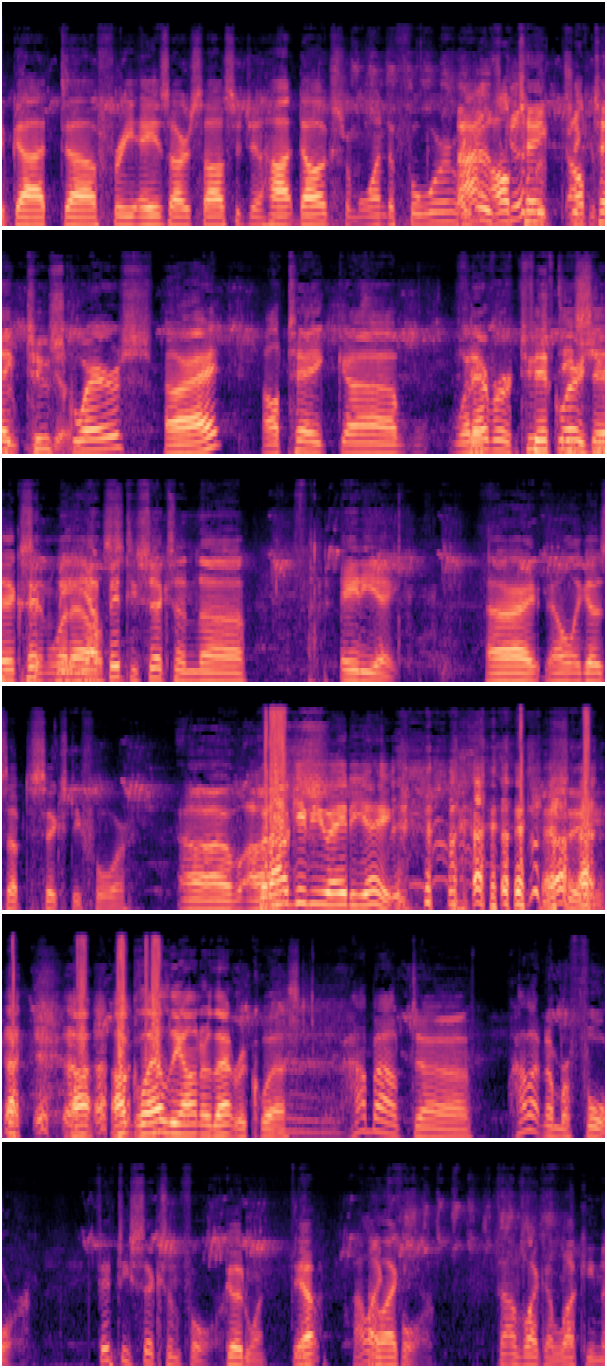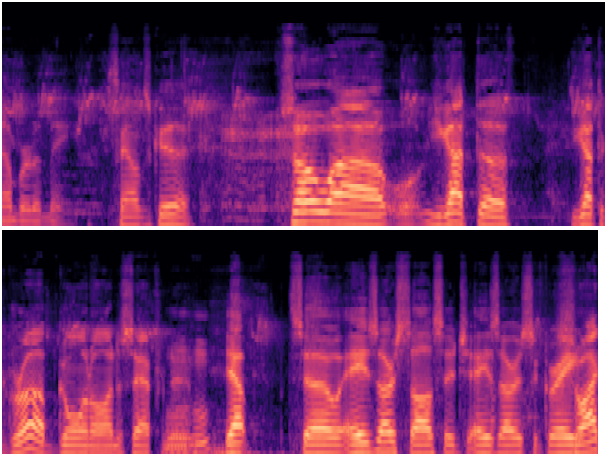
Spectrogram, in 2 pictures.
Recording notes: LIVE from Standard Feed and Seed. They weren’t at the studio…they were live at Standard Feed and Seed in downtown Jacksonville (1236 Kings Rd) for their 77th Annual Extravaganza!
